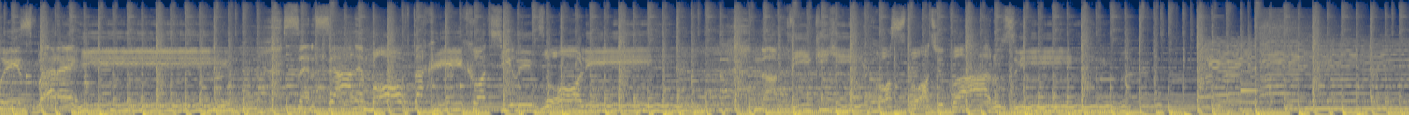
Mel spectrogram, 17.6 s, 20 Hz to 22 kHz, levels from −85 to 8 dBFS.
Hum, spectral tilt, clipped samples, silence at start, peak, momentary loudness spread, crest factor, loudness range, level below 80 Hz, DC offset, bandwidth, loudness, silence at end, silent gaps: none; -5 dB/octave; under 0.1%; 0 s; 0 dBFS; 3 LU; 10 dB; 2 LU; -20 dBFS; under 0.1%; over 20 kHz; -11 LUFS; 0 s; none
